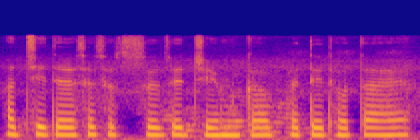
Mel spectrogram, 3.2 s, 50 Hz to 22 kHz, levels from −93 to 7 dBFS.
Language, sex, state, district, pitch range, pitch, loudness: Hindi, female, Assam, Sonitpur, 205-210 Hz, 205 Hz, -15 LUFS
